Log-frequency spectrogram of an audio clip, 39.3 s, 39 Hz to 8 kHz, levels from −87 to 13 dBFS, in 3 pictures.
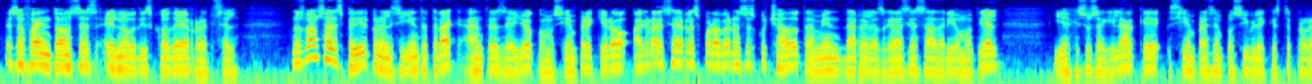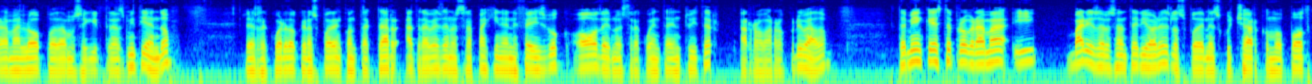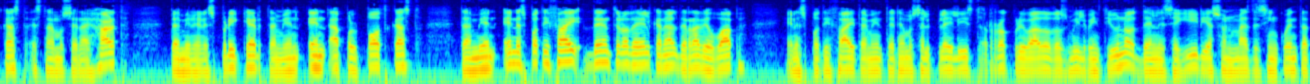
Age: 40-59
